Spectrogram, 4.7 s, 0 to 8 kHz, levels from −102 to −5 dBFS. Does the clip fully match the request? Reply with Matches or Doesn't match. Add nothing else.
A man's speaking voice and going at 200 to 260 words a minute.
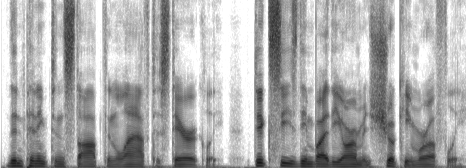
Matches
